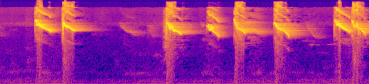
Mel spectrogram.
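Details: Oriental white-eye in energetic 'ngalas' singing, meant to call and provoke a rival: sharp, very high, downward-sweeping chirps in quick pairs and short bursts, separated by brief pauses, over a low steady hum.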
